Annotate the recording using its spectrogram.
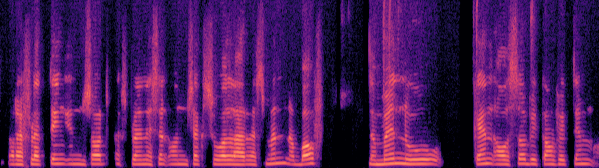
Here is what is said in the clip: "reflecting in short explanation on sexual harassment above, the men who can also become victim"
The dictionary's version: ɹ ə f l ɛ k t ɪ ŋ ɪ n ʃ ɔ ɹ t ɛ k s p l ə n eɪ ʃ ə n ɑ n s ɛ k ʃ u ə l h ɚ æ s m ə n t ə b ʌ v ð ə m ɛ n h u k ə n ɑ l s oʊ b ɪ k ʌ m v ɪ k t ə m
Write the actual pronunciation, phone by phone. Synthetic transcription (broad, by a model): ɹ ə f l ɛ k t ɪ ŋ ɪ n s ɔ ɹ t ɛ k s p l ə n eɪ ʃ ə n ɑ n s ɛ k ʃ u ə l h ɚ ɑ s m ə n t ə b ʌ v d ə m ɛ n h u k ə n ɑ l s oʊ b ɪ k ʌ m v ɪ k t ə m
